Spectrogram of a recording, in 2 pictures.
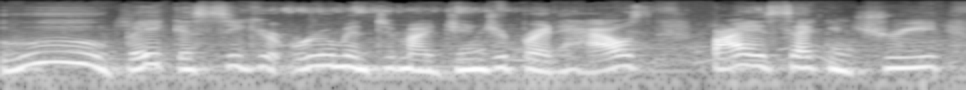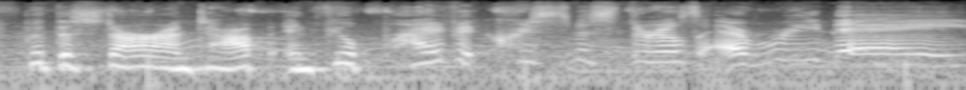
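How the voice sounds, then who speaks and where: Over clear background noise, someone talks in a put-on character voice with hardly any pauses. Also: woman, high pitch for a woman, moderate pace. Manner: upbeat, bubbly.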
